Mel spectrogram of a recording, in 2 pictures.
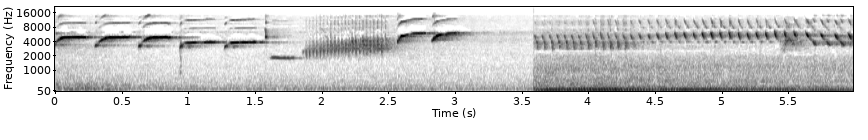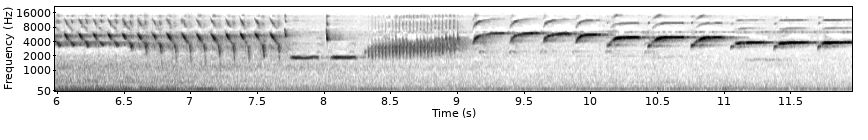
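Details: Belgian canary singing a long varied song: repeated descending whistled notes, rapid buzzy trills and rolling phrases, with a brief pause partway through, then more quick sliding notes; faint low hum underneath.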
